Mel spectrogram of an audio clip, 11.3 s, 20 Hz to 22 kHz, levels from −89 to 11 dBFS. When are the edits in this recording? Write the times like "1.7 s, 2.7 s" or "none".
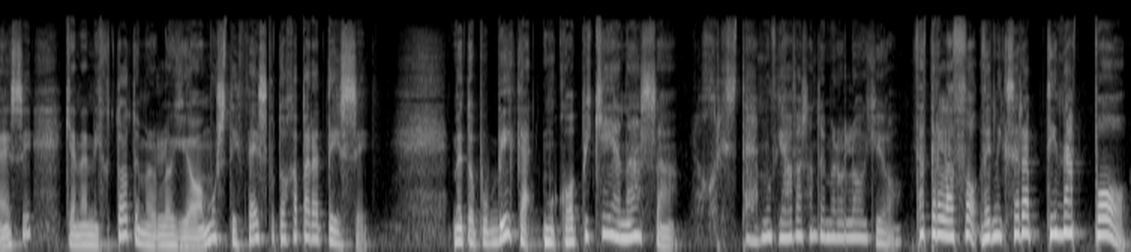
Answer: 2.7 s, 6.9 s, 9.1 s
